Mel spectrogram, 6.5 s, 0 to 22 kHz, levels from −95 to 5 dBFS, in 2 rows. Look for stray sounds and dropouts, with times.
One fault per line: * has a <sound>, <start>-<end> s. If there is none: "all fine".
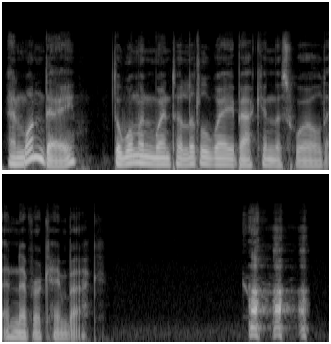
* has a laugh, 5.7-6.4 s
